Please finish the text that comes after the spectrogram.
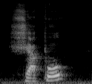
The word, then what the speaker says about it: chapeau: Chapeau, which means cap or hat. Le chapeau. You can see we're beginning already to combine these things. Shi, a, p, o. So to transcribe phonetically, sha, p, chapeau.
